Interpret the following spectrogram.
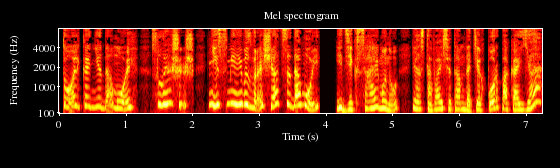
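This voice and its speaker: A woman voicing a terrified, protective mother in an audiobook, with a high, strained, pleading delivery. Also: big pitch swings, slow pace, warm tone, slightly rough, dry recording, clean studio sound, heavily acted. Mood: panicked. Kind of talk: audiobook character voice.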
